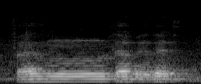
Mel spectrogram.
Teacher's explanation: dengung yang nipis sebab nun mati jumpa ta huruf nipis, maka kita senyumkan dengung tu fantabadat.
